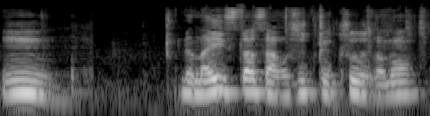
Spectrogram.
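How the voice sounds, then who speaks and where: A man's voice: mid-range voice, fairly even intonation, a little slow, warm tone, slightly rough. A young man with his mouth partly full, giving a slangy, laid-back food tasting review, repeating himself as he chews. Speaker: food vlogger.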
